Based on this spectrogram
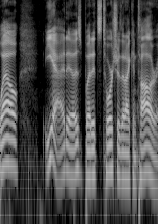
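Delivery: normal talking voice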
